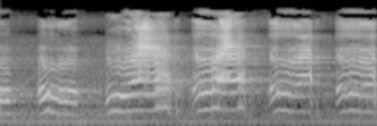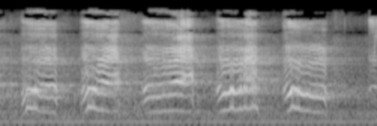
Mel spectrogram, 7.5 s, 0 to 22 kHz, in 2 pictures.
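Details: Repeated strong, rhythmic cries with short breaths between bursts from a 2-minute-old baby girl during cleaning of blood and vernix; a vigorous newborn cry.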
